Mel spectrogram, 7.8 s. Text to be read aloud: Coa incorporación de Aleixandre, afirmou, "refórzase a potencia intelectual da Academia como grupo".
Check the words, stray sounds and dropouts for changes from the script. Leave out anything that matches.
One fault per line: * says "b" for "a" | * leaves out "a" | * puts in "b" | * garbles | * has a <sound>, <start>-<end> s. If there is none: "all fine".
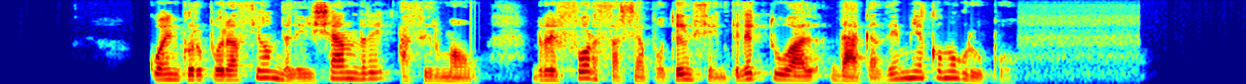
all fine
